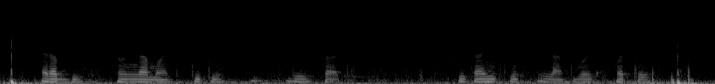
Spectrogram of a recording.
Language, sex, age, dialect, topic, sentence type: Marathi, male, 18-24, Standard Marathi, agriculture, question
